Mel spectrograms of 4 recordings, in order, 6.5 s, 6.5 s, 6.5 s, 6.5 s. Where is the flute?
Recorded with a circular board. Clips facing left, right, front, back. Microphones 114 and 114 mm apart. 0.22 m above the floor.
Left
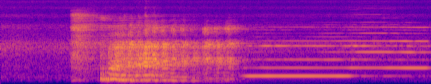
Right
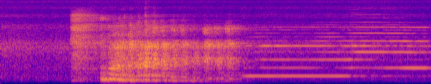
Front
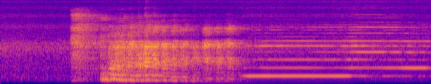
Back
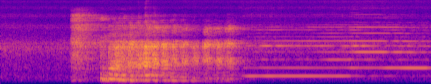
55° left, 4 m.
